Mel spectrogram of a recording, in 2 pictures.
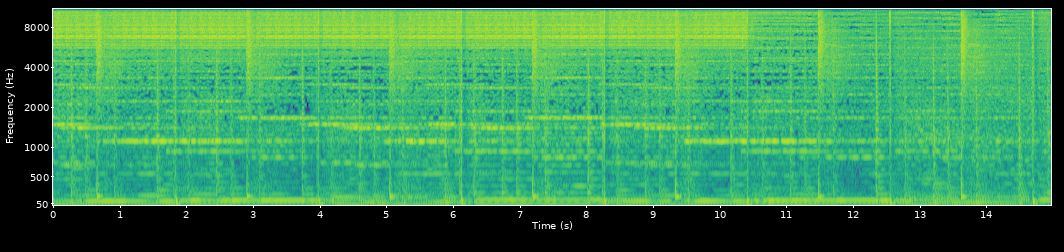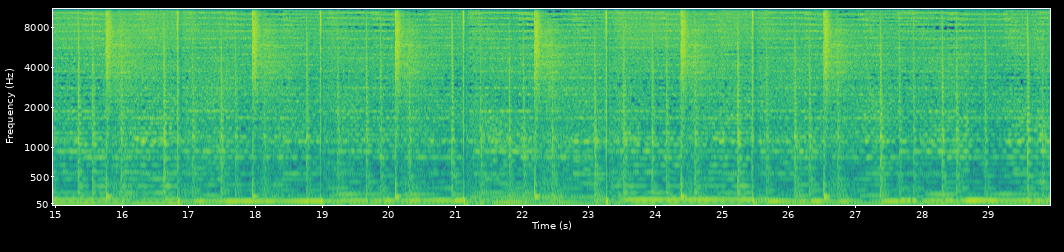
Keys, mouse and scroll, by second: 0.3 g, 1.1 click, 1.2 middle click, 2.0 click, 2.5 g, 3.0 click, 3.4-8.7 middle drag, 5.0 shift+d, 8.7 click, 9.1 g, 10.7 click, 11.0 KP_Decimal, 11.4 scroll down 1, 11.5-12.7 middle drag, 12.4 Tab, 12.7 click, 13.2 3, 13.5 click, 14.2 e, 15.1 click, 15.4 Tab, 16.4 shift+d, 17.6 click, 18.0 scroll down 1, 18.4-21.6 middle drag, 21.6 click, 22.3 g, 23.1 click, 23.6-28.0 middle drag, 24.3 scroll down 1, 26.0-26.3 scroll up 2, 26.6-27.1 scroll down 2, 28.0-29.0 shift+right drag, 29.0 shift+a, 29.6 s.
